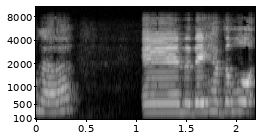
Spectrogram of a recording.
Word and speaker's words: manga: But one key thing that everyone should remember is that it's pronounced manga. A lot of people say manga and it's wrong.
